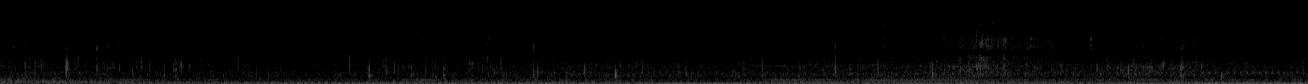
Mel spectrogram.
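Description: Faint, steady low rumble of a Chevrolet Colorado pickup's engine as it crawls slowly down into a muddy washout, with scattered small wet ticks and splashes from the tyres in the mud.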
